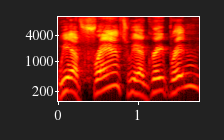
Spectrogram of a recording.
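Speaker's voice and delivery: loud, defiant tone.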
